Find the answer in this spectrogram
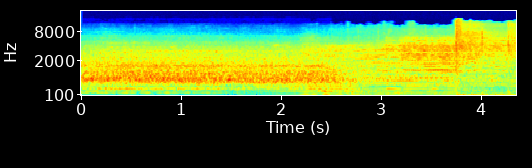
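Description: An arena crowd cheers over a held, building music intro. Near the end a loud heavy-rock wrestling entrance theme crashes in with drums and electric guitar.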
